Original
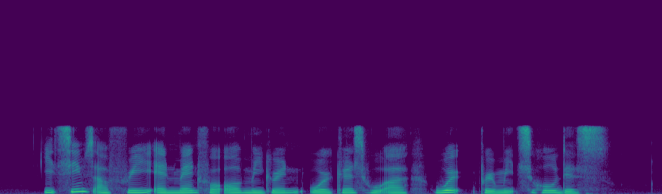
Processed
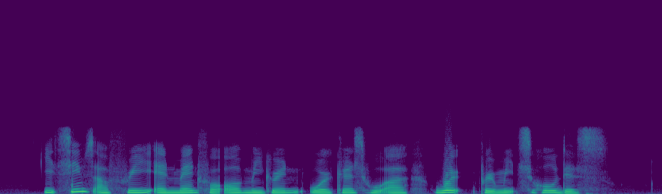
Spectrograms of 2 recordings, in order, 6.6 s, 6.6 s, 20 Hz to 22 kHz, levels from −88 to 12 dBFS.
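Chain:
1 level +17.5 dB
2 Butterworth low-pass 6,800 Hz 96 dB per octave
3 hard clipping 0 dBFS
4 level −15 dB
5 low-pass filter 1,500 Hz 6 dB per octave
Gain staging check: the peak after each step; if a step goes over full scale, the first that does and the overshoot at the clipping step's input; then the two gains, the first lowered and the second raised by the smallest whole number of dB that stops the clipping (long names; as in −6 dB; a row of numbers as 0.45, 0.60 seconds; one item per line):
+6.0, +6.0, 0.0, −15.0, −15.0 dBFS
step 1, 6.0 dB
step 1 +11.5 dB, step 4 −9 dB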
